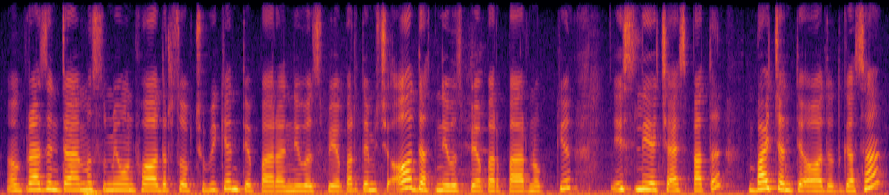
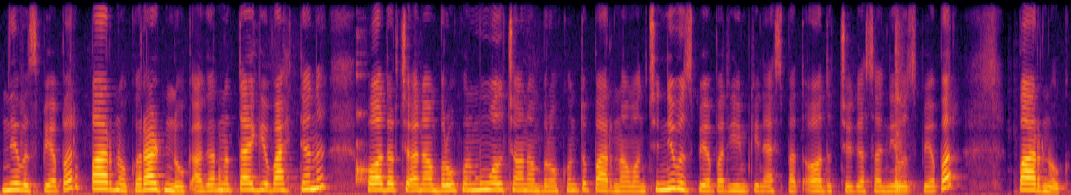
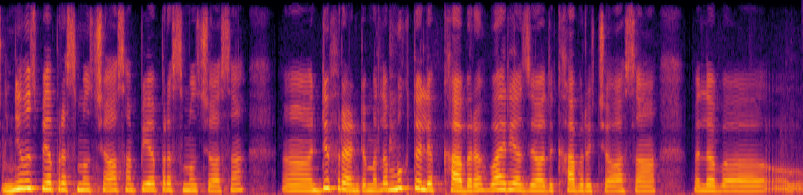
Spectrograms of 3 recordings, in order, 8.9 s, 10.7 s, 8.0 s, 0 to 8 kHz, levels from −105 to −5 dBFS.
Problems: constant background noise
